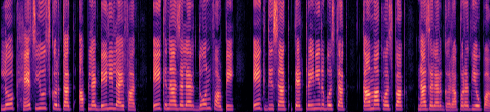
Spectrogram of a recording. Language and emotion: Goan Konkani, neutral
